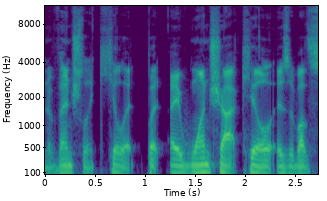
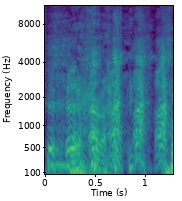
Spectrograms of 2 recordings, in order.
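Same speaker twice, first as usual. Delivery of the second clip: much higher, laughing yeah right; laughing sarcasm; 9 semitones higher than usual. Real, not acted. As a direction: scoff through laughter. Sarcastic reply while laughing.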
